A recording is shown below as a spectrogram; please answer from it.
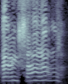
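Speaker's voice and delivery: very high, slow robotic falsetto; sing-song auto-tuned robot voice. Pretend. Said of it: "you've been auto-tuned".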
